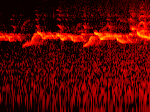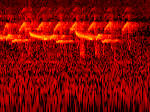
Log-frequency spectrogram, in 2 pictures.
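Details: Birds gathered in a large black locust tree beside a house in town, singing at sunrise and heard from a room window: rapid chirping phrases of sliding, downward notes, overlapping and repeated several times a second.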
